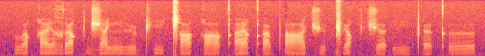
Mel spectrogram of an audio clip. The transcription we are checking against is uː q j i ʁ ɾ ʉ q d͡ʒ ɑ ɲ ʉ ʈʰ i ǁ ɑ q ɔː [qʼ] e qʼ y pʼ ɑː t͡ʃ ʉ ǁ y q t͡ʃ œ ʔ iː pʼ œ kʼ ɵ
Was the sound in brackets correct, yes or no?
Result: yes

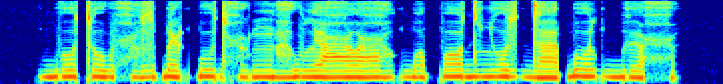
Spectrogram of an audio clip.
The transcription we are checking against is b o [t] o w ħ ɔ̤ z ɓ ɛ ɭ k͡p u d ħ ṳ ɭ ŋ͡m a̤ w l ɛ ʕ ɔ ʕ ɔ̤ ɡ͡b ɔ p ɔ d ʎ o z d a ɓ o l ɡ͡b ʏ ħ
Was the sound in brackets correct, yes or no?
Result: yes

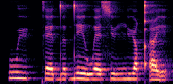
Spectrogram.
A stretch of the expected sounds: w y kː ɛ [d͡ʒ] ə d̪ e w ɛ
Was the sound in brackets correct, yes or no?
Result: no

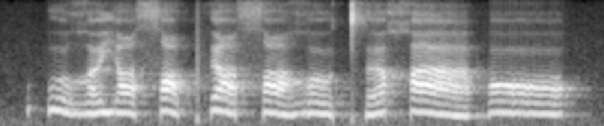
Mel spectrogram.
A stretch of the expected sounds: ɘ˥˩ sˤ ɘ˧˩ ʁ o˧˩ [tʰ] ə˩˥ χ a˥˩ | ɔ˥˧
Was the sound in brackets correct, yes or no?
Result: yes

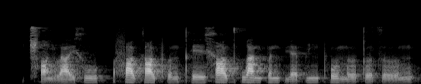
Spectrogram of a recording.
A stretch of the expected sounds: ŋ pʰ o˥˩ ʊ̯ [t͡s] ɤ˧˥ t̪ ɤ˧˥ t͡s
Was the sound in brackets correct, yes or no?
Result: no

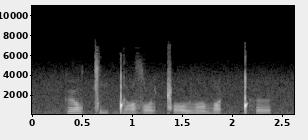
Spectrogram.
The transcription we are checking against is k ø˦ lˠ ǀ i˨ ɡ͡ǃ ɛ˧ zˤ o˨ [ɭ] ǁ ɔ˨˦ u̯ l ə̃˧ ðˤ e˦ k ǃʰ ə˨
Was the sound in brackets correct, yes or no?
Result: no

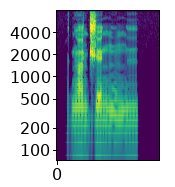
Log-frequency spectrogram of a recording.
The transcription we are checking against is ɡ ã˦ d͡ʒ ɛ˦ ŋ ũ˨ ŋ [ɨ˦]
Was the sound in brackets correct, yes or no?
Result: yes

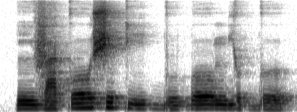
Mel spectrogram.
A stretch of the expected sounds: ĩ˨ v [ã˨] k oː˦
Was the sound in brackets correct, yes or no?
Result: no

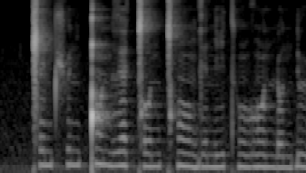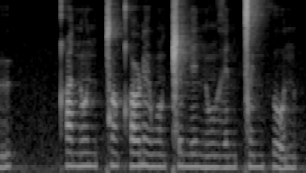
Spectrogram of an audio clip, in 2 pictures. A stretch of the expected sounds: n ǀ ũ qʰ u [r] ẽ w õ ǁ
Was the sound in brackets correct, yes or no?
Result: no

